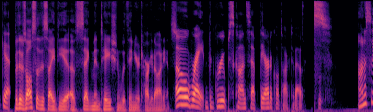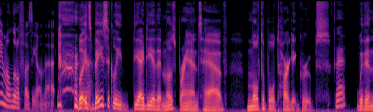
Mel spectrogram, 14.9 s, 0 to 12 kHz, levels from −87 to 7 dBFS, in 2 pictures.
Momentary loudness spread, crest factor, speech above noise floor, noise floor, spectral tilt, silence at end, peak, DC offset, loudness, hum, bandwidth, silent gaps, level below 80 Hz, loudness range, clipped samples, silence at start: 14 LU; 20 dB; 33 dB; -58 dBFS; -5.5 dB/octave; 0 s; -6 dBFS; under 0.1%; -25 LUFS; none; 12 kHz; none; -44 dBFS; 6 LU; under 0.1%; 0.05 s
